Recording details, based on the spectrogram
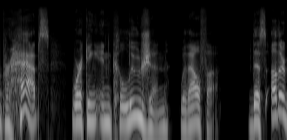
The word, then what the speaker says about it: ALPHV: also known as Alpha, except it's spelled A-L-P-H-V, that this group was behind the attack.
